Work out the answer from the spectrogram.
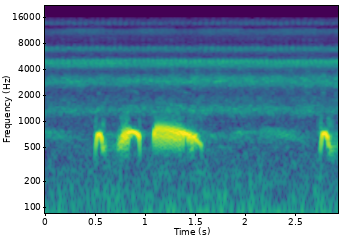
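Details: Spotted dove giving its stuttering 'gagap' lure call to draw replies from other birds: a short pip, a rounded coo and a longer falling coo, followed after a pause by the opening of another phrase; soft constant hum behind.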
